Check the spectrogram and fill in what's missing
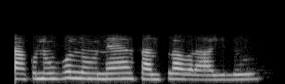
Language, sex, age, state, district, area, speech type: Telugu, female, 18-30, Andhra Pradesh, Guntur, rural, conversation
